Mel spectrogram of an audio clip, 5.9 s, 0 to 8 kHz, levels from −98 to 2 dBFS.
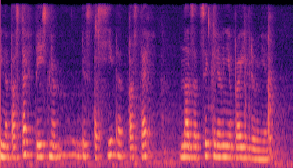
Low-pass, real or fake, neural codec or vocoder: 7.2 kHz; fake; codec, 16 kHz in and 24 kHz out, 1 kbps, XY-Tokenizer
